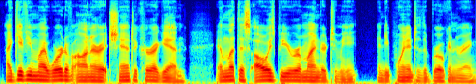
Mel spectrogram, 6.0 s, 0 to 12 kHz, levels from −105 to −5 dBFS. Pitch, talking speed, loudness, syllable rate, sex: 95 Hz, 270 wpm, -18 LUFS, 6.7 syllables/s, male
